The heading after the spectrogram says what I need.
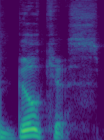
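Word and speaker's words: Bilquist: It is it is Bill Kiss. Bill Kiss is how she pronounces her name. She she made mention of that specifically. Bill Kiss Evely, not Bill as is mentioned in the movie.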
